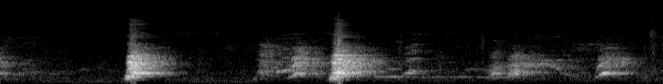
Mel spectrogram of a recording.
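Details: Two loud, abrupt yelps from newborn Siberian Husky puppies, each followed by a softer falling whimper and a brief faint whine, with silence in between.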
